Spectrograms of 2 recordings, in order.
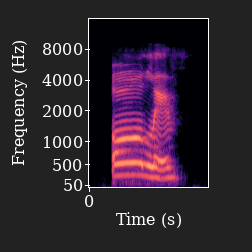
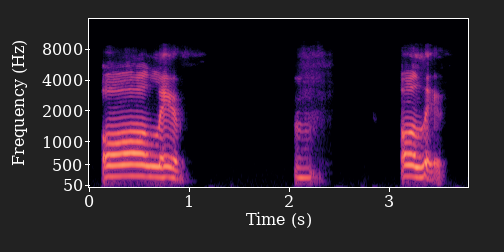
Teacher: Yo no cierro mi boca a la hora de pronunciar la B.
